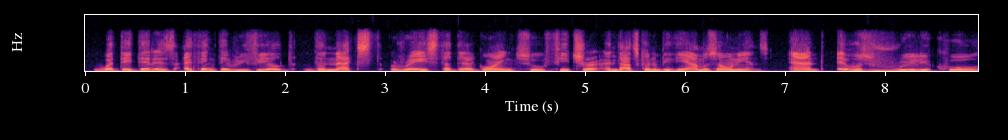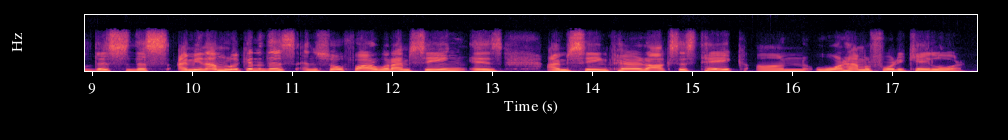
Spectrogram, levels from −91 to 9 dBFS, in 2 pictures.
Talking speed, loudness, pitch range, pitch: 170 wpm, -21 LUFS, 135-175 Hz, 150 Hz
